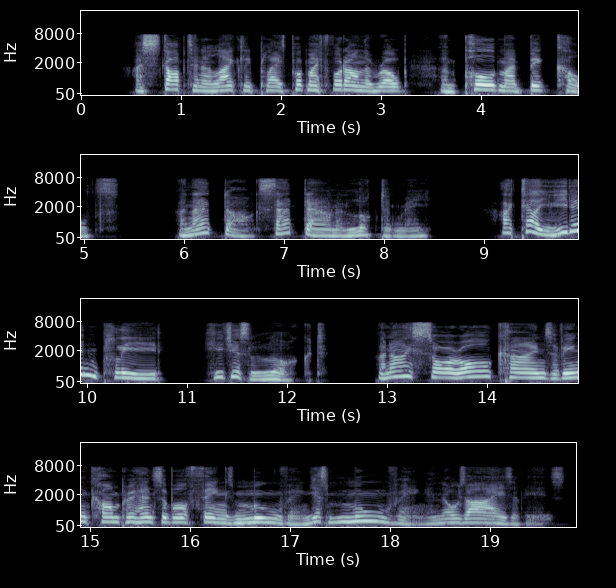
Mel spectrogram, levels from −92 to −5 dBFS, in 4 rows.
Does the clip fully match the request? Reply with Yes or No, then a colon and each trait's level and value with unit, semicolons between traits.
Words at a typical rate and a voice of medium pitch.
Yes: average, 155 wpm; medium, 165 Hz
